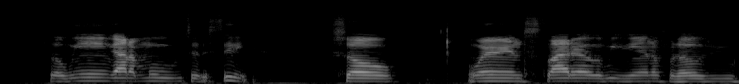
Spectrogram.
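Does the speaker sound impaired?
Yes: cerebral palsy; wheelchair user; fluent, no slur, not slow, sounds loud when passionate.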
